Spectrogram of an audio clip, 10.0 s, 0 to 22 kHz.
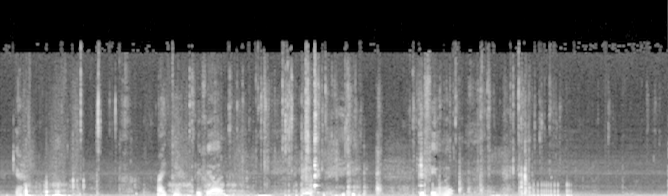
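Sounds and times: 
speech: 0:02.4 - 0:03.6, 0:06.3 - 0:06.9
child chewing on a toy: 0:02.6 - 0:05.6, 0:06.2 - 0:10.0.

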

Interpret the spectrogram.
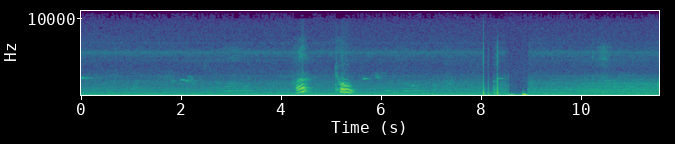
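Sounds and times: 
bird singing outdoors: 0:01.7 - 0:03.6, 0:04.3 - 0:06.9.

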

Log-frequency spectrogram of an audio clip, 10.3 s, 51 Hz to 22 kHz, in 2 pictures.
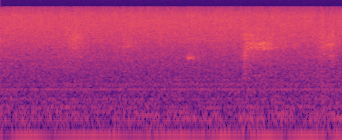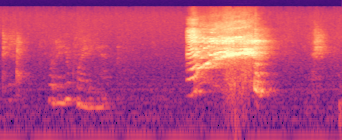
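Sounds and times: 
speech: 0:06.0 - 0:06.8
shrill scream: 0:07.9 - 0:09.3.

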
